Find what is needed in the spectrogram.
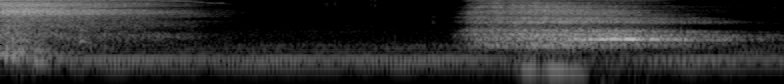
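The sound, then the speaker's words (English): A deep breath, heard as two long airy rushes of breath separated by a quiet pause, soft and unhurried over a faint steady low hum. “let's take a deep breath.”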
